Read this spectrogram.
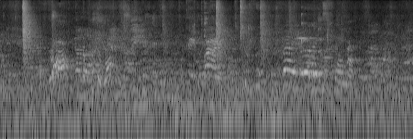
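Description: A small boy laughs and squeals with delight close by.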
